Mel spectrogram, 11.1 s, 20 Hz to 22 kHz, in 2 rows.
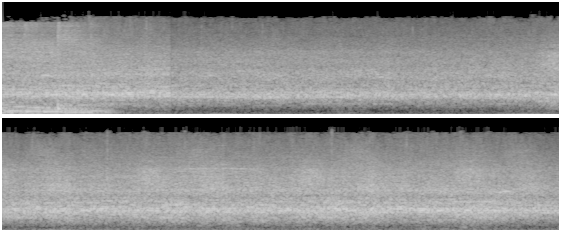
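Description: Steady crowd roar and cheering in the arena of the WWE 2K18 wrestling video game, a continuous loud wash of noise throughout with faint whoops rising later on.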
